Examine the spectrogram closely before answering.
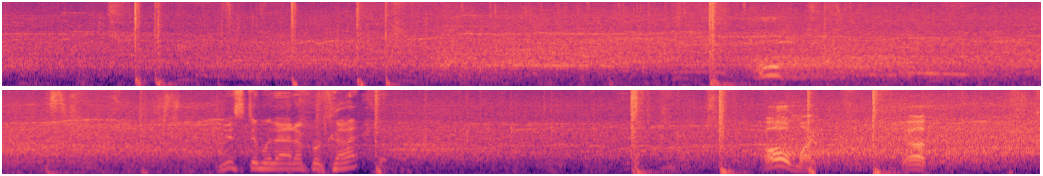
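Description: Punches thud against bodies in quick, sharp blows.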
